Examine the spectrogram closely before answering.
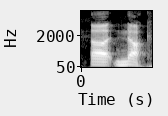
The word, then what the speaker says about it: NUC: NUC. Say it like truck or luck.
